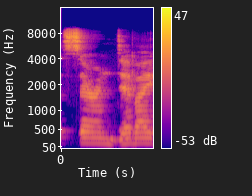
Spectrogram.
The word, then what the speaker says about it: serendibite: how you pronounce it serendibite it sounds like it's supposed to like sound similar saying serendipity or serendipity or something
